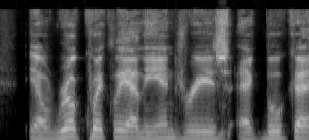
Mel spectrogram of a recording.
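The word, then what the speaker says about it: Egbuka: And, real quickly on the injuries, Igbuka and Puka, It rhymes.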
